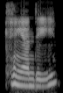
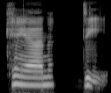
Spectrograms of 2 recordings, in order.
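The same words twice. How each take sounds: First: Said in the usual way. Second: "Can-D" as two separate syllables, CAN, pause, DEE; broken apart. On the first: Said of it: "give the students the entire word". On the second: Shown as a demonstration. Students answering teacher by segmenting the word, broken apart. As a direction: split "Can-D" with a clear gap in the middle. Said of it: "break it apart".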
